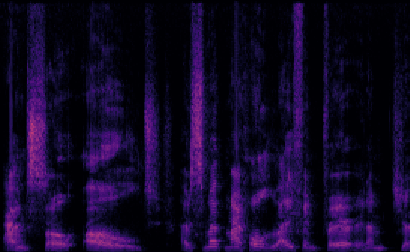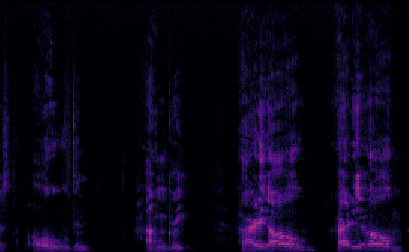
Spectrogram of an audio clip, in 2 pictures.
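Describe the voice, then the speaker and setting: Pitiful old beggar played by a storyteller, bent and hungry, quavering, drawn-out pleas, gravelly edge. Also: medium pitch. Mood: pitiful, weary. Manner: slow, drawn-out pleading.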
